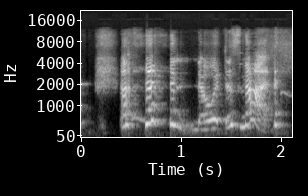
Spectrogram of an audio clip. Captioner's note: laughing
